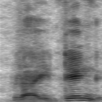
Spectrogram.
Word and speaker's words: writing: Writing. In writing, W is silent.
